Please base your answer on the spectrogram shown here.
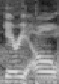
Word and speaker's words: Gary Owen: Now, when Gary Owen, okay, first of all, his name is Gary Owen without the S.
